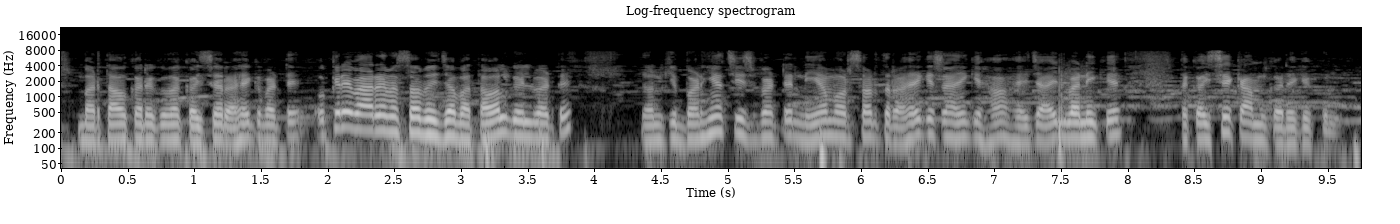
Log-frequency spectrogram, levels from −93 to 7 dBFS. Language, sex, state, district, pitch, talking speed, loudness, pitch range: Bhojpuri, male, Uttar Pradesh, Deoria, 155 Hz, 240 wpm, -25 LUFS, 145-170 Hz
